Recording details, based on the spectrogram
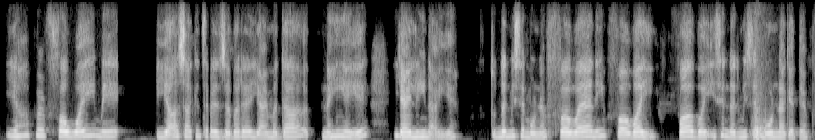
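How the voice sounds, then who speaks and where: A woman teaching Quran recitation rules in a patient, step-by-step manner and reciting verses slowly. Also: high voice, dark tone, dry recording, highs cut off. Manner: patient, explains each rule step by step; drawn-out melodic recitation of verses. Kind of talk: tajweed lesson with slow recitation.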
